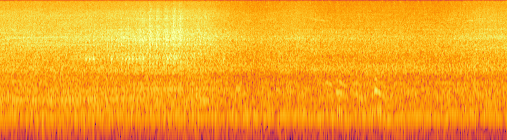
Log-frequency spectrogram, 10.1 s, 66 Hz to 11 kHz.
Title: 2004 Infiniti I35 engine knocking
